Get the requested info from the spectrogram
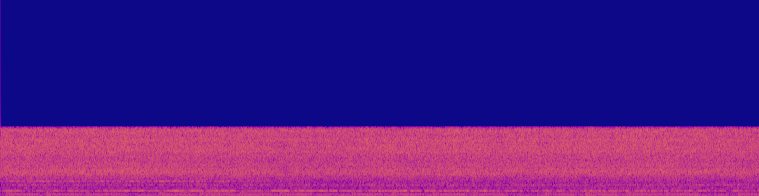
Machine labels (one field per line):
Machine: slide rail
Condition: normal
